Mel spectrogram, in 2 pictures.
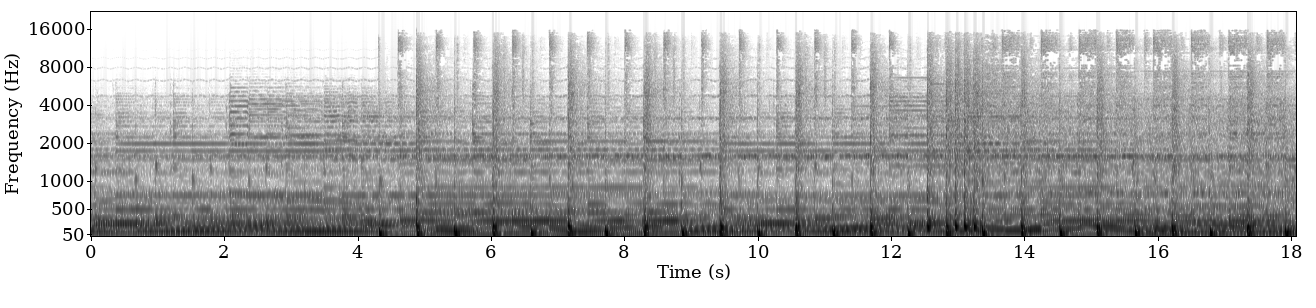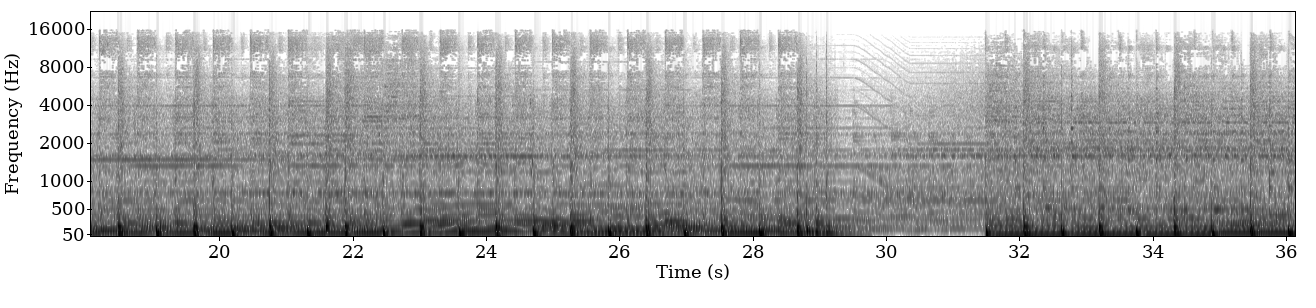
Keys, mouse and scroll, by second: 3.8 KP_Enter, 5.2 click, 7.4 Return, 8.2 t, 9.2 alt+click, 10.8 click, 11.3 Return, 11.8 click, 14.0 t, 14.7 click, 15.5 Return, 17.9 click, 18.4 click, 20.2 click, 20.6 click, 23.3 click, 24.1 click, 26.0 click, 27.4 click, 29.4 KP_Enter, 34.4 click, 34.9 click.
